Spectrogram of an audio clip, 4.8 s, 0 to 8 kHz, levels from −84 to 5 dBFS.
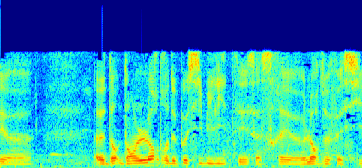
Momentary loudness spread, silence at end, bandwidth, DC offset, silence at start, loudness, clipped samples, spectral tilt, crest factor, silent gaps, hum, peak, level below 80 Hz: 17 LU; 0 s; 5.8 kHz; 0.5%; 0 s; -15 LUFS; under 0.1%; -7.5 dB/octave; 16 dB; none; none; 0 dBFS; -46 dBFS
